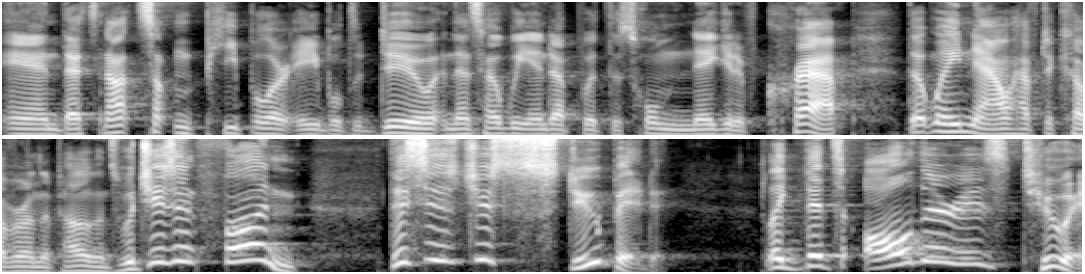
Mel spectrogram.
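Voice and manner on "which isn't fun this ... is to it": exasperated, annoyed griping, very high-pitched and swooping. Complaining about the negative stuff they now have to cover on the Pelicans, annoyed. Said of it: "You can hear the annoyance in my voice".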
